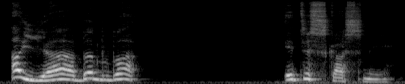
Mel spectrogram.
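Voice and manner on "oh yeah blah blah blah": mocking put-on Malaysian accent, pitched high. Mocking a comedian for putting on a whole accent: mocking Uncle Roger's put-on accent. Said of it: "putting on a whole accent like".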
